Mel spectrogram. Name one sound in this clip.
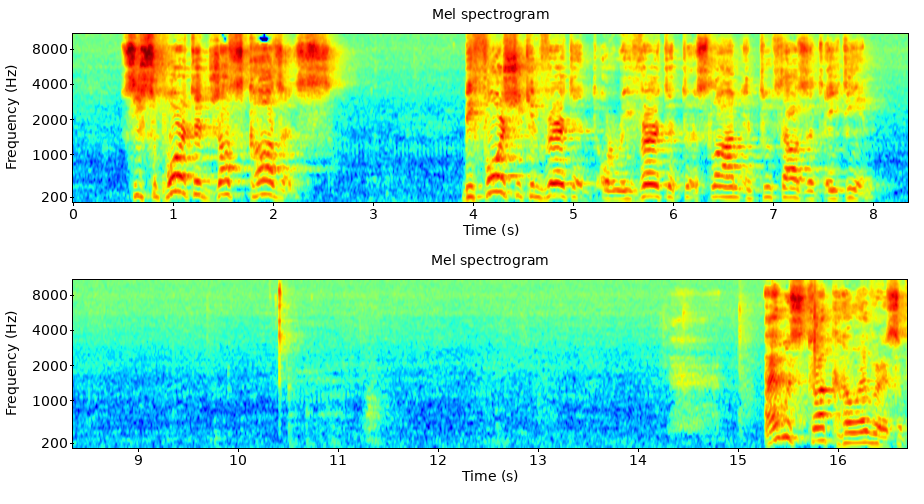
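An elderly man speaks with animation close to a microphone, pausing now and then.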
